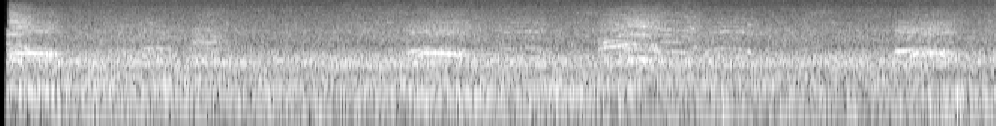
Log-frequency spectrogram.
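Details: A newly hatched sacred ibis (white ibis) chick, eyes still closed, gives thin, arched squeaky calls every one to two seconds over steady rushing background noise like wind or surf.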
